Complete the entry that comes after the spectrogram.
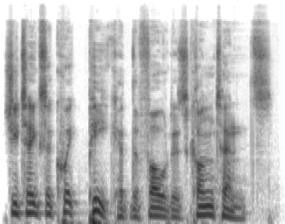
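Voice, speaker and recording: A man's voice: on the low side, lively intonation, a little slow, husky. A man giving scripted narration for an audio drama as its narrator.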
